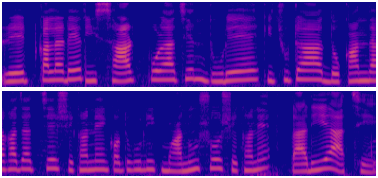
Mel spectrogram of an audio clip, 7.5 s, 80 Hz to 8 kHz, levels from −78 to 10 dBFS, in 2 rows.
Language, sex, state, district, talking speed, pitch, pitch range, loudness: Bengali, female, West Bengal, Kolkata, 145 wpm, 250 Hz, 230-270 Hz, -35 LUFS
